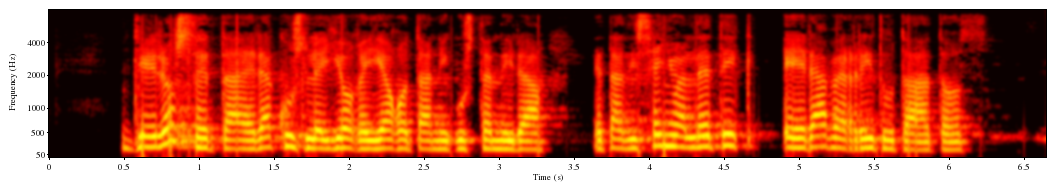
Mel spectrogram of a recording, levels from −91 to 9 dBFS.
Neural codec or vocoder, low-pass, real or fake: none; 7.2 kHz; real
